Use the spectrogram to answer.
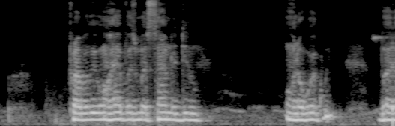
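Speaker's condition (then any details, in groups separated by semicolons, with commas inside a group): Cerebral palsy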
